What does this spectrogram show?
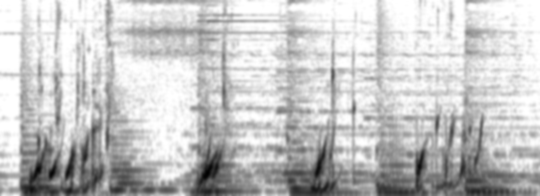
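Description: Bubbling bath water in a bubble bath, with clusters of wet plops and gurgles, each bubble rising quickly in pitch, coming in four uneven bursts with short pauses between them. No voices.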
